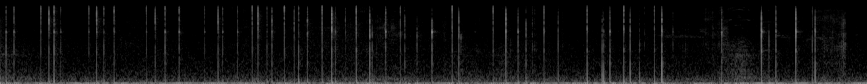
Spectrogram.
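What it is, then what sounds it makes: Wooden toy camera. A small hollow wooden toy camera with a rainbow-painted front, an orange lens ring, a white knob and a strap is held close and tapped and scratched with long acrylic nails. The result is a dense run of sharp, dry clicks and taps over a soft scratching hiss and a low steady hum, with each tap dying away almost instantly.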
